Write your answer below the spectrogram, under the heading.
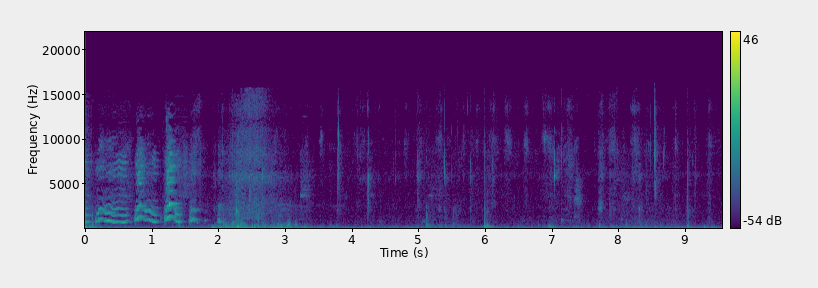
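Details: Pug puppy brothers born 10 August 2015 give a quick run of high, wavering whimpers and yips, then soft rustling; Pug.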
